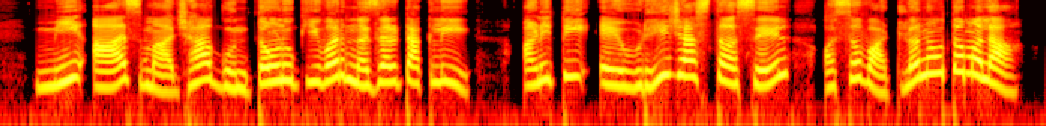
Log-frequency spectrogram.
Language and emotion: Marathi, surprised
